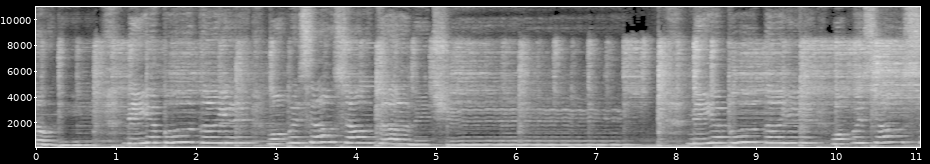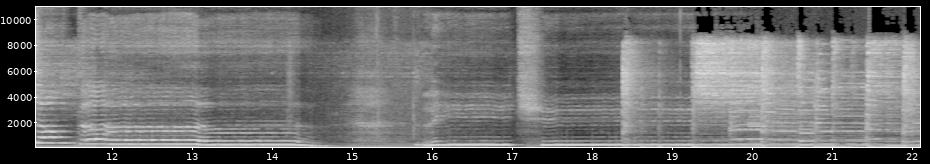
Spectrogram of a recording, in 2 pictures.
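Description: A young woman singing a slow Mandarin pop ballad into a handheld microphone over a backing track with guitar, ending on long held notes. In the last few seconds the voice stops and the guitar accompaniment plays on.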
